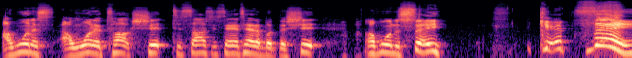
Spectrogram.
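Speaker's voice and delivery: hurt, high, slow lament on the edge of tears. Retelling what someone said while tearing up: imitating Academics tearing up. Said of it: "he started tearing up because he was like".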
